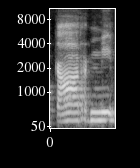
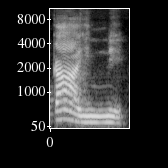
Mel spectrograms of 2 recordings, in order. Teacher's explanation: in cui la R che precede alcune consonanti si vocalizza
